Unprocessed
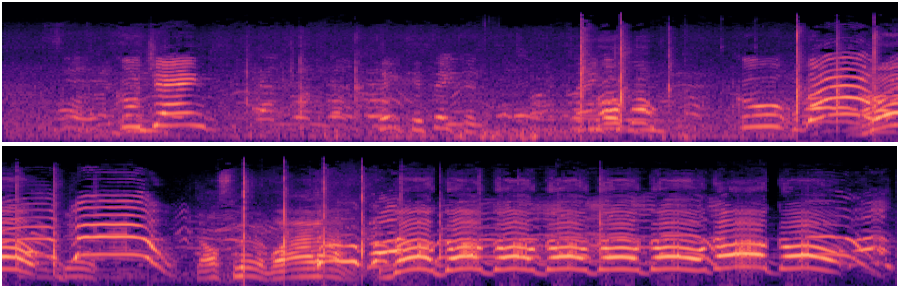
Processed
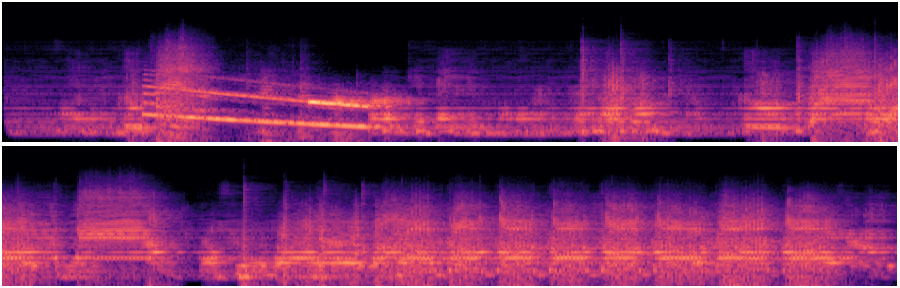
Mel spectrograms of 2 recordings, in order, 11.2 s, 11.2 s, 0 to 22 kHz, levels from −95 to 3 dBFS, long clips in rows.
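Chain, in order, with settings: chord vocoder minor triad, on D#3; steep high-pass 170 Hz 96 dB/oct; 0.87–2.29 painted sound fall 330–710 Hz -15 dBFS; sine folder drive 12 dB, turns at -4 dBFS; 1.91–2.53 synth low-pass 1200 Hz, resonance Q 12; non-linear reverb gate 0.21 s falling, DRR 3.5 dB; gain -17 dB

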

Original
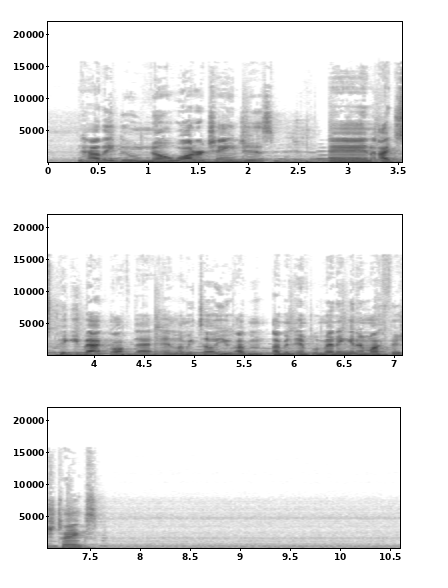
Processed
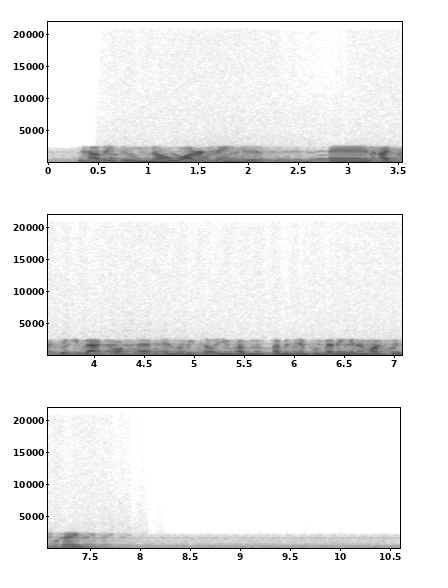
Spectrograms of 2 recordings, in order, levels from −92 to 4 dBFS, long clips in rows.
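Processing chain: in parallel at -5 dB: hard clip -27 dBFS, distortion -8 dB; on the sum: steep low-pass 2200 Hz 96 dB/oct; lo-fi delay 0.18 s, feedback 55%, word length 8-bit, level -14 dB; gain -4.5 dB

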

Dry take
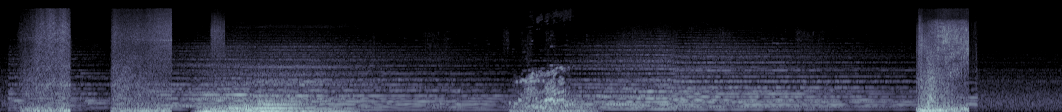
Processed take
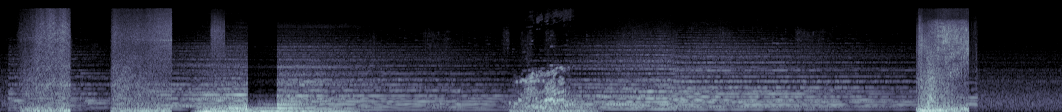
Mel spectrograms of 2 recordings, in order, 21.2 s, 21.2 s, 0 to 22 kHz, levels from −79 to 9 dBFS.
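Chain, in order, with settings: 4.94–5.53 passive tone stack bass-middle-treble 10-0-1; gain +4 dB

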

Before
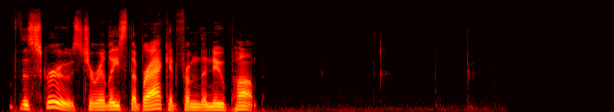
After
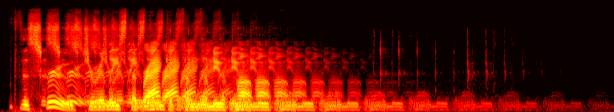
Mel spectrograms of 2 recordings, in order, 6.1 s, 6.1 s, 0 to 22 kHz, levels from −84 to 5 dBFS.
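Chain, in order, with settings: split-band echo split 400 Hz, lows 0.447 s, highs 0.184 s, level -4 dB; gain +7.5 dB

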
